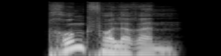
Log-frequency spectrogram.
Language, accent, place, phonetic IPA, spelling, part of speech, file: German, Germany, Berlin, [ˈpʁʊŋkfɔləʁəm], prunkvollerem, adjective, De-prunkvollerem.ogg
- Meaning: strong dative masculine/neuter singular comparative degree of prunkvoll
